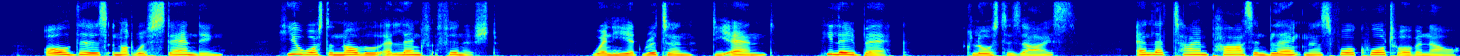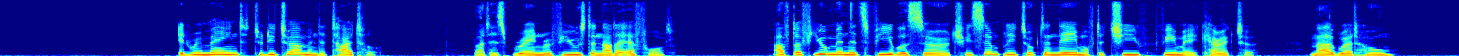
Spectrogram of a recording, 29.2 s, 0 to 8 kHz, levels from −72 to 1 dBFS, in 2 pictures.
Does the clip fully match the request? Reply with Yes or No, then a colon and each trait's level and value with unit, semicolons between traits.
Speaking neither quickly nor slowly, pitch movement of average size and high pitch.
No: slow, 130 wpm; average, 4.3 semitones; high, 235 Hz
